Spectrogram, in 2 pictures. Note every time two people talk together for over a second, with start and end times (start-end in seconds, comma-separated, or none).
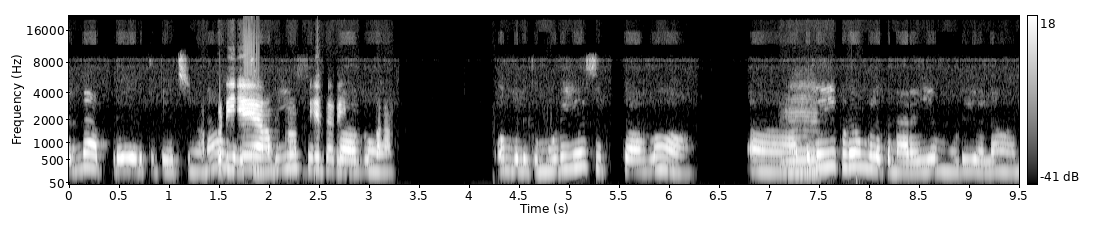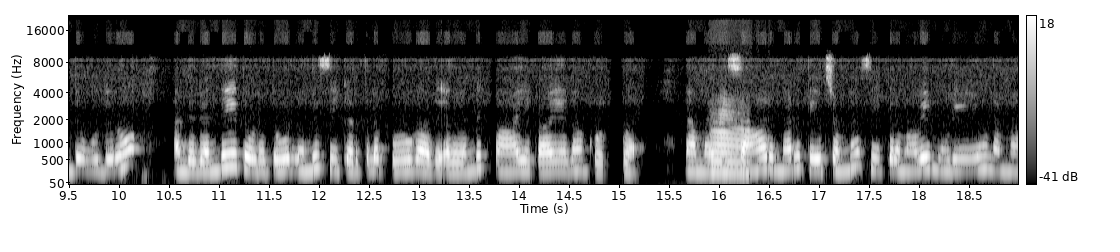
1.4-3.1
